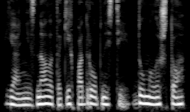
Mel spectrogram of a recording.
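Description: Чтица изображает тихая пожилая экономка. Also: female voice, moderate pace, no room sound, studio quality. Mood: grumbling. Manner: quiet, muttering, low. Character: elderly housekeeper woman, devoted and fretful.

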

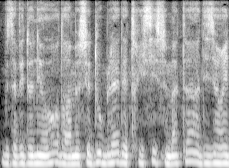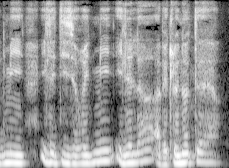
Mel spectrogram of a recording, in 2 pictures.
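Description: A man's voice: medium pitch, brisk, warm tone, husky, natural voice. A man voicing a devoted, anxious old valet who pleads with his master in a trembling voice.

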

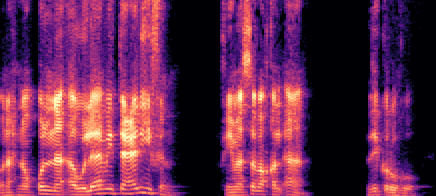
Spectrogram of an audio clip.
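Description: A man, a sheikh, explaining a recitation poem in a lesson, chanting the verses slowly and checking his listeners with quick questions. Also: medium pitch, big pitch swings, pushed and bright. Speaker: sheikh teaching Quranic recitation.

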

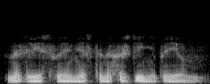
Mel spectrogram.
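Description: A man voicing a calm male military radio operator, brisk and formal. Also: extremely low pitch, husky, dry recording, exaggerated voice. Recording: dry, tinny phone-like sound.

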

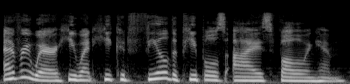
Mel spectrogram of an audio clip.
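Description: A woman narrating an audiobook in an even, measured reading. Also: fairly low pitch, soft background music.

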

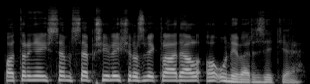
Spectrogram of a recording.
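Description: A man voicing a weary, soft-spoken innkeeper in an amateur audiobook, with a raised, plaintive delivery. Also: high-pitched, very animated, clear, resonant tone, no room sound, clean studio sound, voice pushed up.

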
